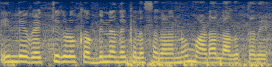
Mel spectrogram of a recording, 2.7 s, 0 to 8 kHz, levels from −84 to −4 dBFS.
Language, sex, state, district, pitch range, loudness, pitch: Kannada, female, Karnataka, Koppal, 210-240 Hz, -13 LUFS, 225 Hz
